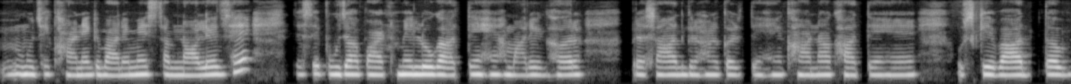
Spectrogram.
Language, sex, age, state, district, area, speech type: Hindi, female, 18-30, Uttar Pradesh, Jaunpur, urban, spontaneous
